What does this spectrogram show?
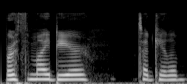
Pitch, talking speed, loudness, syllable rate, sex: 220 Hz, 160 wpm, -17 LUFS, 5.5 syllables/s, female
